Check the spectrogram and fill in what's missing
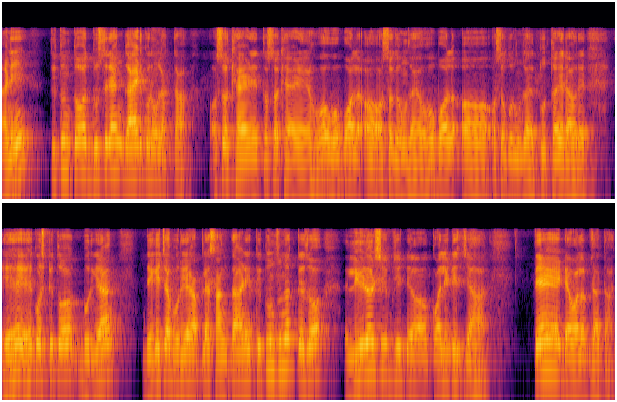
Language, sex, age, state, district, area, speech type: Goan Konkani, male, 45-60, Goa, Pernem, rural, spontaneous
